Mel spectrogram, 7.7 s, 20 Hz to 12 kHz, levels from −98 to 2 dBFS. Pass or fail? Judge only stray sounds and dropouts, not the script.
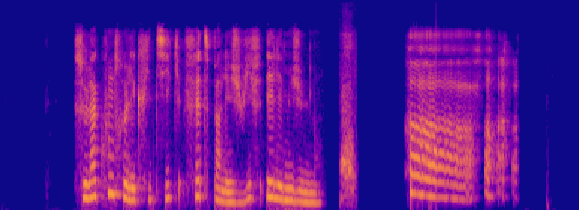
fail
